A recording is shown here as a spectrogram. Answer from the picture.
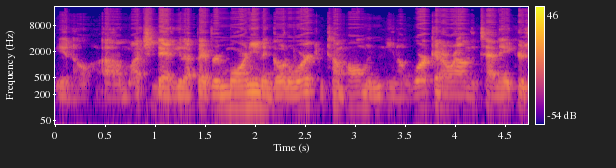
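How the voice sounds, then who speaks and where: A man speaks at a fairly quick pace with a fairly low pitch, in an Upper Midwest accent. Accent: Upper Midwest American. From southwest Michigan. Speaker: interviewee sharing life story. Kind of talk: testimony interview. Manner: hesitant, many fillers and repeats.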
